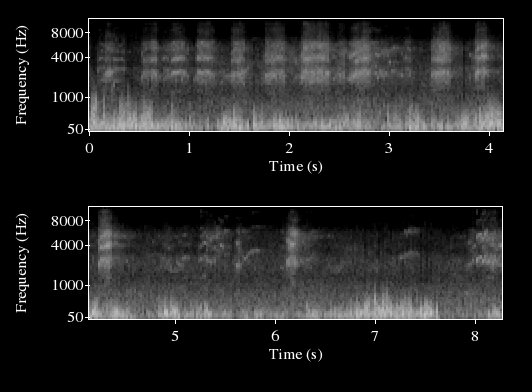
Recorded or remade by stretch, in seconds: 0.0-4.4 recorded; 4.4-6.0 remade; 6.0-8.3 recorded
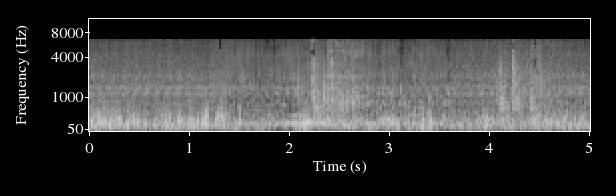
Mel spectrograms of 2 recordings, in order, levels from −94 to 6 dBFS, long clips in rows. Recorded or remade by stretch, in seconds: 0.0-1.4 recorded; 1.4-2.1 remade; 2.1-2.7 recorded; 2.7-3.6 remade; 3.6-5.0 recorded

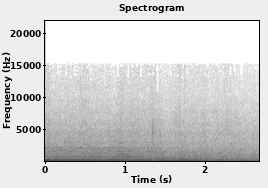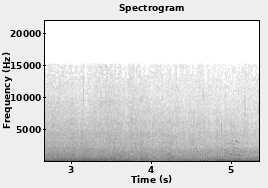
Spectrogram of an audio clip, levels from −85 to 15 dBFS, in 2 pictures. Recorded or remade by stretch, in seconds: 0.0-5.4 recorded

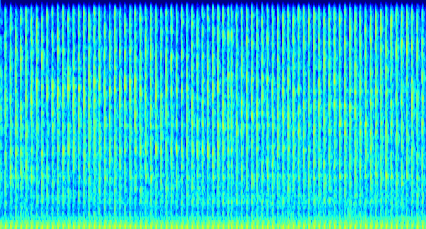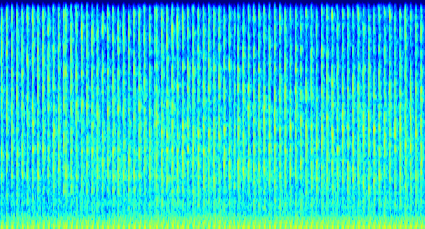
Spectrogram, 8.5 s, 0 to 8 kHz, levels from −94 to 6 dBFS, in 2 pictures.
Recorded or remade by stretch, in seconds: 0.0-2.3 recorded; 2.3-4.9 remade; 4.9-5.8 recorded; 5.8-6.6 remade; 6.6-8.5 recorded

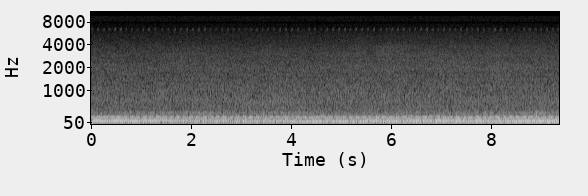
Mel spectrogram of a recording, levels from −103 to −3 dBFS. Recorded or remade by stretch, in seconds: 0.0-9.4 remade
